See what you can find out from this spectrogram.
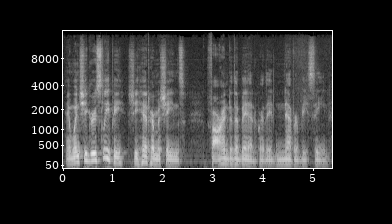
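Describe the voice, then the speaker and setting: Low-voiced man reading a picture book. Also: moderate pace, a bit bright. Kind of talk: children's story read-aloud with page commentary.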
